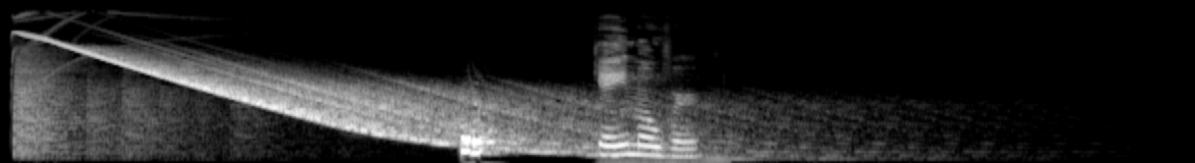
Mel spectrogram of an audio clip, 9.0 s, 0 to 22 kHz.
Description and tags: Losing at a game in an arcade. This was created with GarageBand. Created on October 4th.
Thanks!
